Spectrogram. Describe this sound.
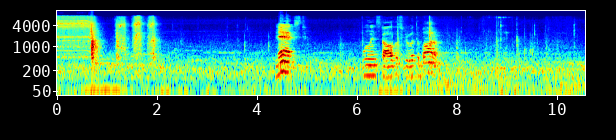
An electric power tool runs, a man speaks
